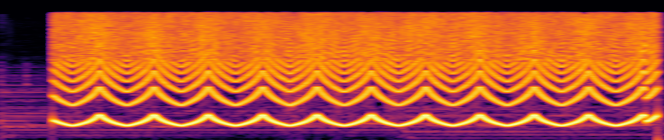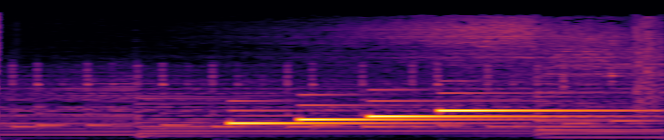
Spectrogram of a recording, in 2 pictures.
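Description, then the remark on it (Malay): A loud electronic flood early-warning danger siren, sounded when river water passes the danger level and residents must evacuate at once, warbles rapidly for about three seconds, then stops abruptly and gives way to a sequence of rising chime-like tones stepping upward, with no talking. “Kedua, bunyi siren bahaya.”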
